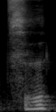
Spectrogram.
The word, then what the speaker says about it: ci: Again, second tone, ci.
